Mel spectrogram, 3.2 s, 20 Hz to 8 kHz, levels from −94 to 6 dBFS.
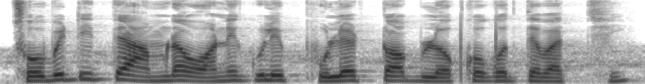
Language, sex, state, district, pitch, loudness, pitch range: Bengali, male, West Bengal, Cooch Behar, 155 Hz, -17 LUFS, 145-170 Hz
